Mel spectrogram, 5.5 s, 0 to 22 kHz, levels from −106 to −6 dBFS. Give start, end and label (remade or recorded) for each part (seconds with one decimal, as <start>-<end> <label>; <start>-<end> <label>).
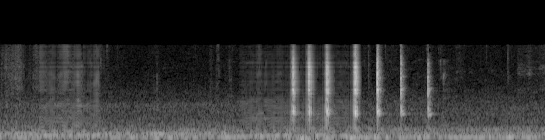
0.0-0.4 recorded; 0.4-1.0 remade; 1.0-2.4 recorded; 2.4-3.6 remade; 3.6-5.5 recorded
